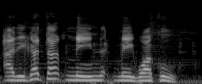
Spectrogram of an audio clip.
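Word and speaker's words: Arigata Meiwaku (ありがた迷惑): ¿Arigata? Sí, ¿Arigata? No. – Arigata Meiwaku. – Meiwaku.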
